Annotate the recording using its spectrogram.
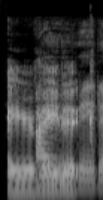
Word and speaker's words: Ayurvedic: Did I say that right? Ayurvedic? – Ayurvedic, yeah.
